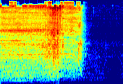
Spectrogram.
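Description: A Kobalt cordless right-angle impact wrench backs out timber lock screws, a loud sustained high-pitched whir for about a second that cuts off abruptly, followed by a brief quiet tail.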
